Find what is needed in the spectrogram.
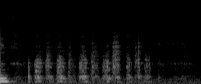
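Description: A coin scraping the silver coating off a scratch-off lottery ticket in quick, repeated short strokes, trailing off near the end.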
